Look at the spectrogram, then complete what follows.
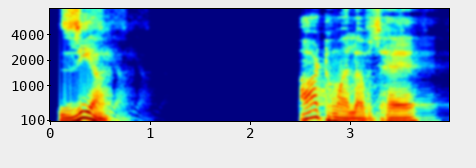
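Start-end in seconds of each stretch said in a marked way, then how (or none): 0.1-0.6 ضیا starting with "zi", "zi-yaa"; correct pronunciation. Shown as a demonstration. Teacher giving viewers the model, correct pronunciation. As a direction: say ضیا as ziyaa. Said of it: "غور سے سنیے".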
